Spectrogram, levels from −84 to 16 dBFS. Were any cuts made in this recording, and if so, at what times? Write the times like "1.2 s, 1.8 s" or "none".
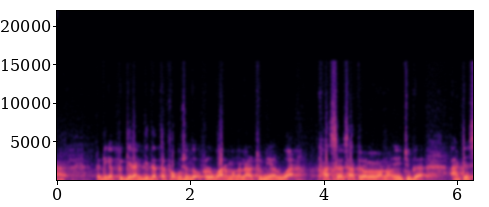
3.9 s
